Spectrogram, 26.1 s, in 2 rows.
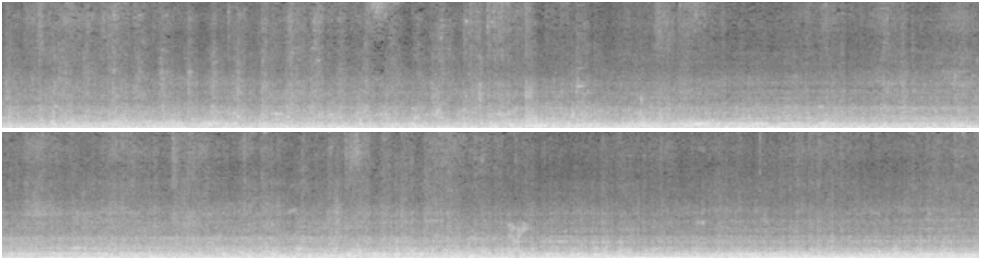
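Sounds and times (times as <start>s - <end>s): steel wheels rumbling on rails: 0.0s - 26.0s.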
